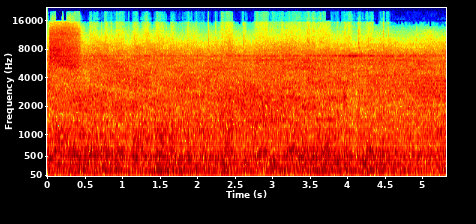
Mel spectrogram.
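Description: Airplane noise at JFK airport in New York, a steady broadband roar that holds at the same level throughout, with no clear peaks or breaks.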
